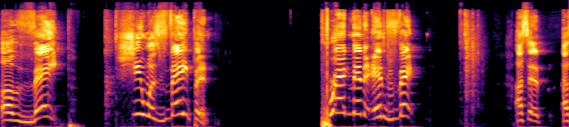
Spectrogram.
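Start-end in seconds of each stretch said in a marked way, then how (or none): 1.8-6.2 can't believe what you're seeing; high-pitched scandalized squeal; shocked disbelief. Real, not acted. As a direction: voice jumps way higher, outraged and amazed. Outrage at pregnant vaping.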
